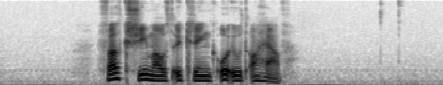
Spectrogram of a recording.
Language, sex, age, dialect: Faroese, male, 15-35, Norðurstreymoy/Eysturoy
